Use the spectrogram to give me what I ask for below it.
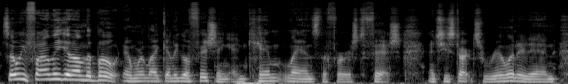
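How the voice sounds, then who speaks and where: A man's voice: fairly high pitch, a little fast. A man narrating his fishing travel vlog in a casual, chatty way, laughing often between phrases.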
